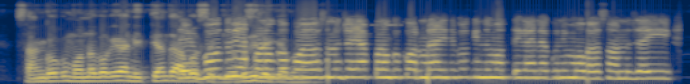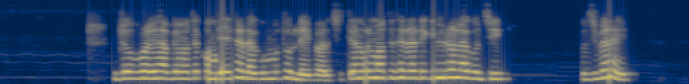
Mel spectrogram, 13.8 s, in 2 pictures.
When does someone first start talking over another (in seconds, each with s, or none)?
1.8 s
